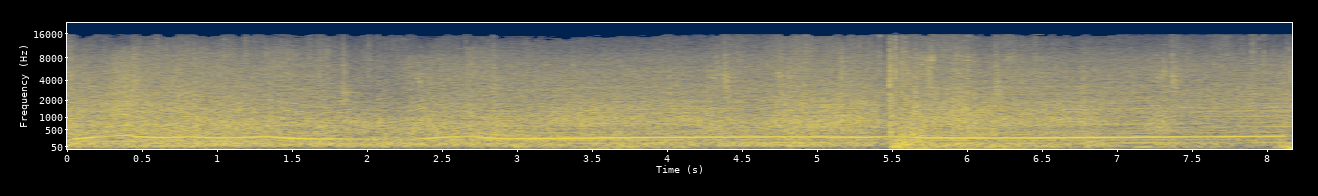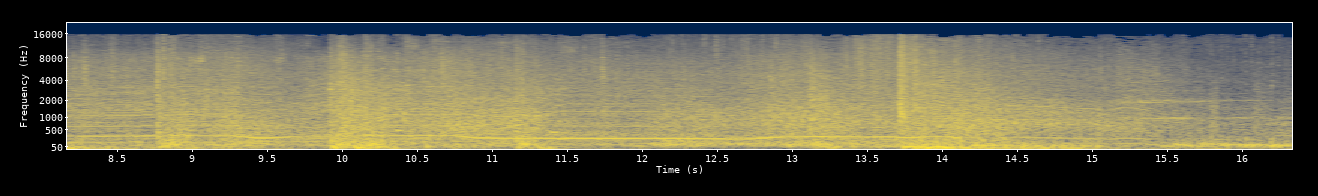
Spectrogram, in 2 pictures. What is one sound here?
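A car engine drones and revs up and down.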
